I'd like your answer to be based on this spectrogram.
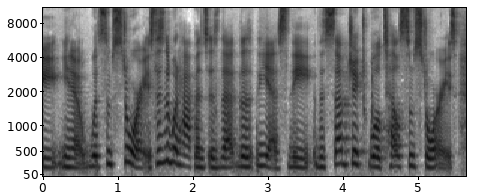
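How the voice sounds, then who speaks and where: Woman with gravelly vocal fry. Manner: speaks in a lowered pitch. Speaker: host. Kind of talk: casual opinionated commentary.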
